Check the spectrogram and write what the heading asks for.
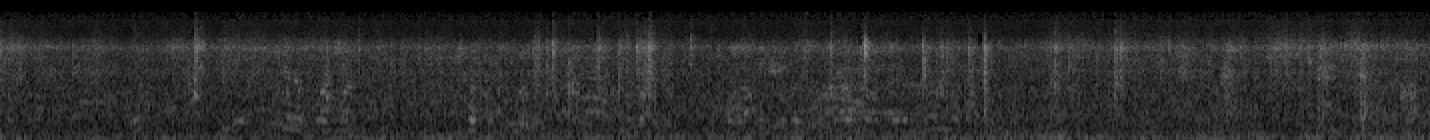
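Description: Steady low rumble of a passenger train coach in motion, heard from inside the carriage, with faint indistinct passenger voices and a few scattered sharp clicks.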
